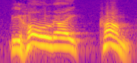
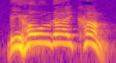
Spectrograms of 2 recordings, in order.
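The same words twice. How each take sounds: First: Louder and higher, leaning into the pulpit; booming proclamation. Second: High, nervous pulpit announcement. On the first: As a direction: boom it out over the pulpit. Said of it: "he breathed down on it". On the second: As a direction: proclaim it nervously, higher. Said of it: "he announced again". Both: Retold or imitated.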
